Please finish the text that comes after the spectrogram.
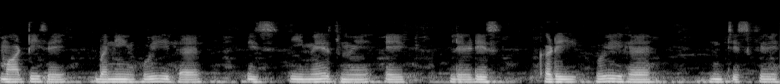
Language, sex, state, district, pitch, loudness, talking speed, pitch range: Hindi, male, Chhattisgarh, Balrampur, 115 Hz, -18 LUFS, 115 wpm, 115-120 Hz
